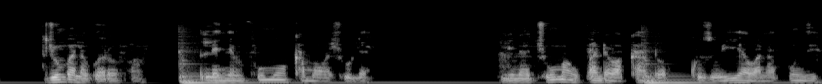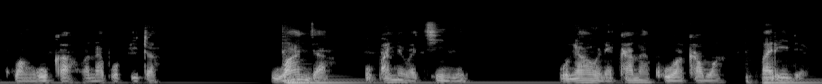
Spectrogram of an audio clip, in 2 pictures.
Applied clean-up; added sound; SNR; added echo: neural mask model RNNoise.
